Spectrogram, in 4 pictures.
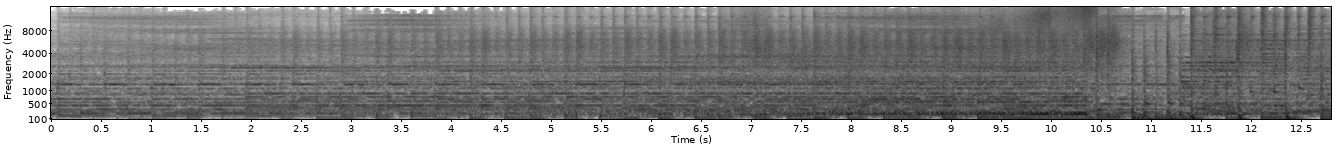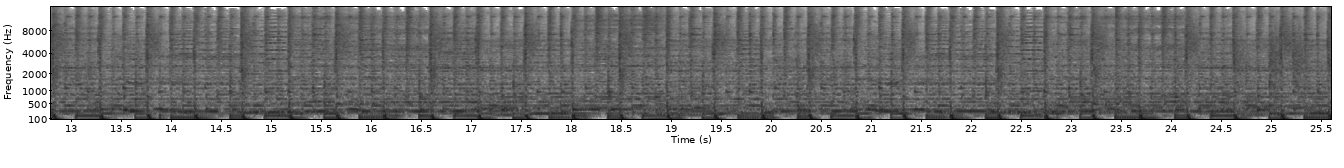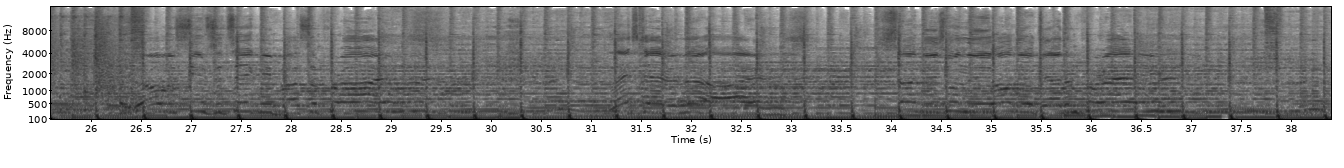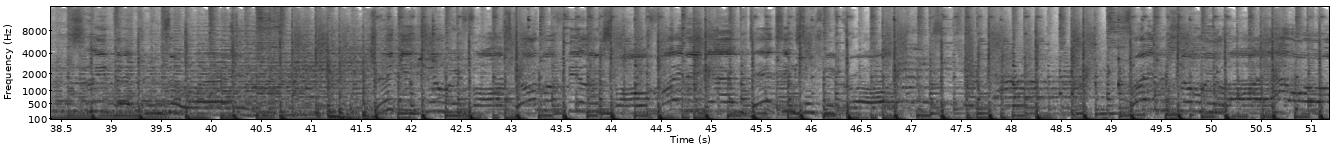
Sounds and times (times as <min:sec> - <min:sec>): Music: 0:00.0 - 0:51.1.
